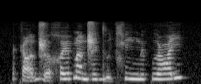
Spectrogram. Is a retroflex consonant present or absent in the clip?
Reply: present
